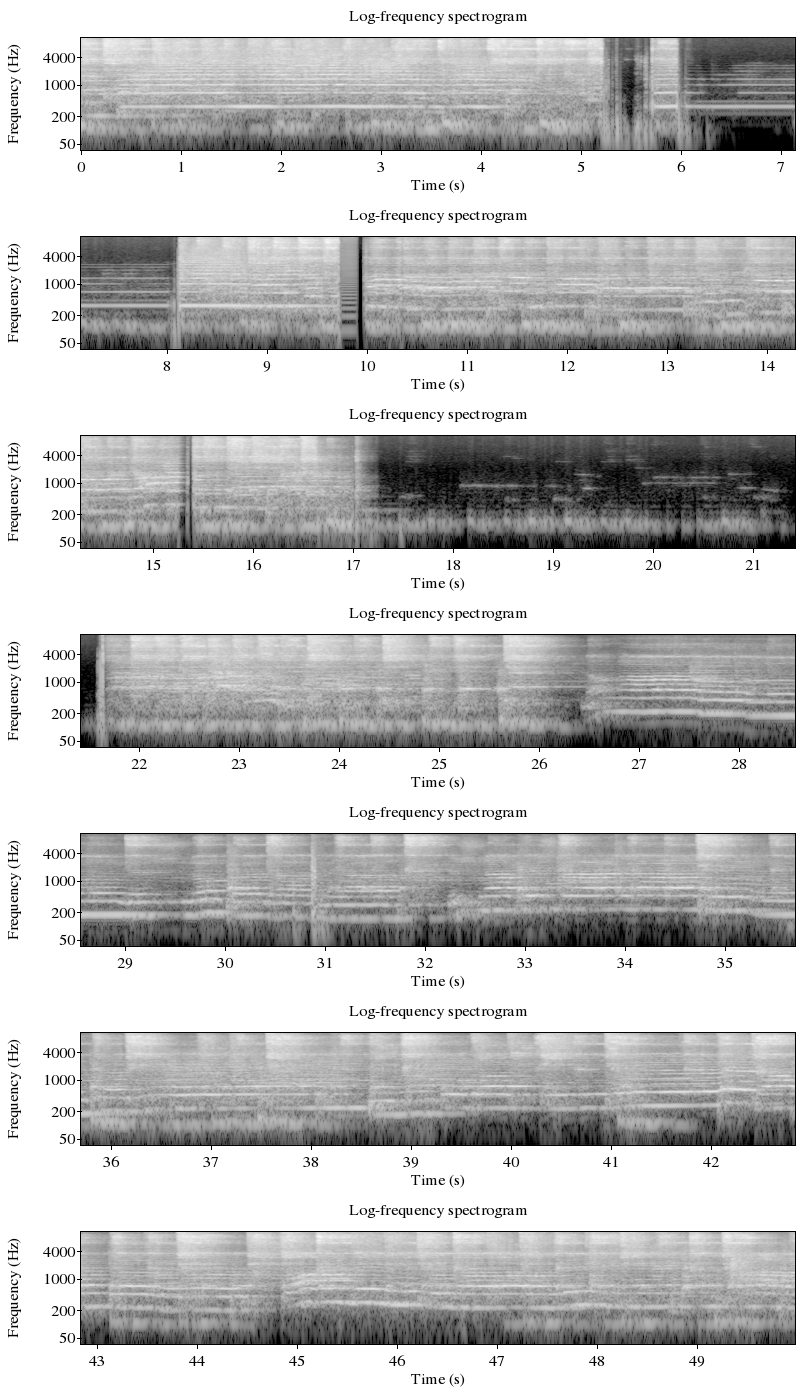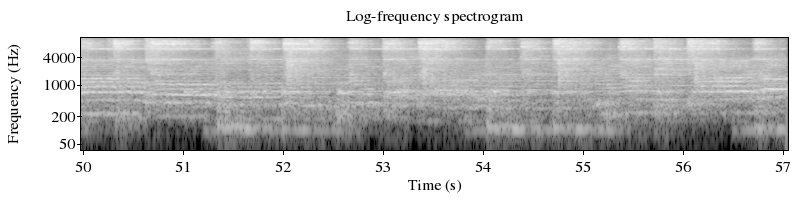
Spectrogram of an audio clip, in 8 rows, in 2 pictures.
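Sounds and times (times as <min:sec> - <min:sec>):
devotional chanting: 0:00.0 - 0:05.2, 0:08.2 - 0:17.2, 0:21.7 - 0:57.0
conch shell horn note: 0:00.5 - 0:04.5, 0:05.8 - 0:09.5
hand cymbals jingling: 0:33.2 - 0:57.0.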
